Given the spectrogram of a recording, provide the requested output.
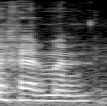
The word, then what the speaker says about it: Hermann: Ella se llama Liliana Hermann. No sé si está bien dicho, si se pronuncia así porque es apellido alemán. Buen día, ¿qué tal? Sí, Liliana Hermann.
